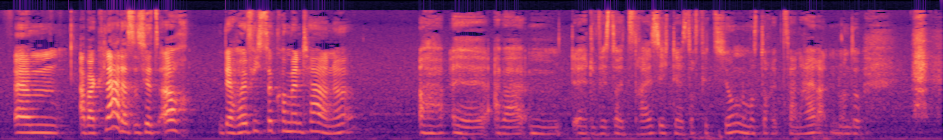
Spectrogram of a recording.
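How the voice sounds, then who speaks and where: A woman's fairly high pitch with fairly even intonation, big swings in loudness, and noticeable background noise. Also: moderate pace. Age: 20s. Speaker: podcast co-host, cat rescuer. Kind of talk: casual chat. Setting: recording at home with co-host in the room.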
